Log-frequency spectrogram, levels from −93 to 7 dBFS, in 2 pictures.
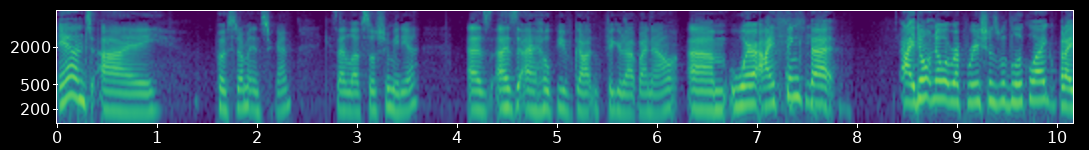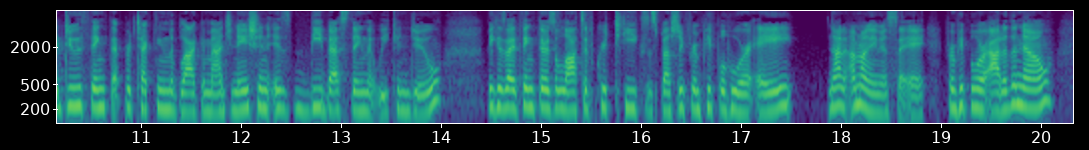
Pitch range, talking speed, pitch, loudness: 190-225 Hz, 235 wpm, 205 Hz, -21 LUFS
